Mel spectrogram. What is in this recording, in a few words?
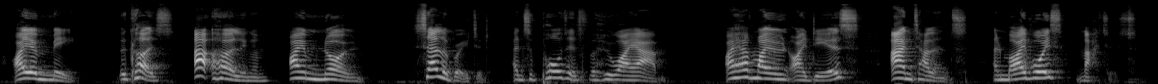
Year 6 Boy I am ME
